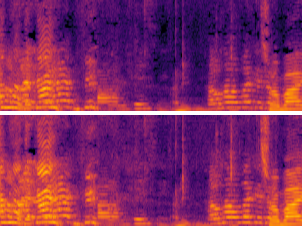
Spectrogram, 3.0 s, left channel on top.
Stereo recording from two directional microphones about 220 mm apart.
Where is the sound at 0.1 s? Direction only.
40° left (ahead or behind).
